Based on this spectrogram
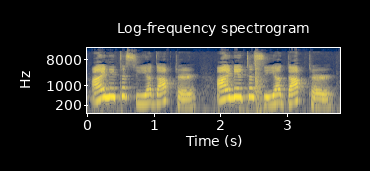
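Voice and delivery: I need to see a doctor, spoken very slowly with an R; careful American read; slow demo; slow example. Shown as a demonstration. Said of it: "예문을 들어볼게요".

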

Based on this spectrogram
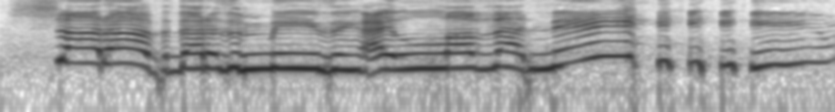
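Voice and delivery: high, gushing amazement; excited high exclamation; delighted disbelief. Real, not acted. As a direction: burst out thrilled, breaking into a laugh. Delighted disbelief at island name.

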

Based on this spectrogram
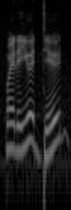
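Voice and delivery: ordinary talk

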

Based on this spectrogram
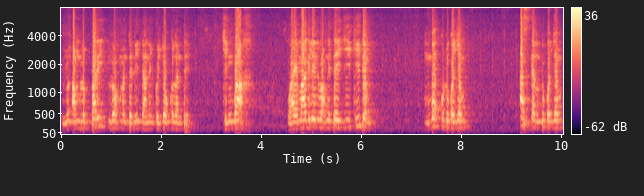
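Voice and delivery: ordinary delivery

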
